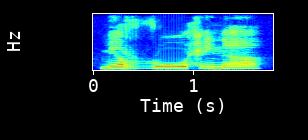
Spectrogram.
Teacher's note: کلمت من کے آخری میں نون ساکن ہے، پھر حرف الراء ہے کلمت روحنا، را حروف الادغام بغیر غنہ میں سے ہے تو ہم نون ساکن کو را میں ملا کے بغیر غنہ سے لیکن تشدید کے ساتھ یہ حکم کو ادا کریں گے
